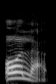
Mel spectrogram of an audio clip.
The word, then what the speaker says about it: hola: H, even though I say H, you don't pronounce it. Has no sound. So when you say hola, you don't say hola. You say hola. So please do not pronounce the H.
